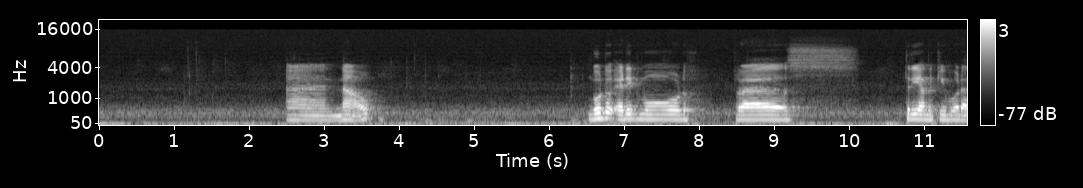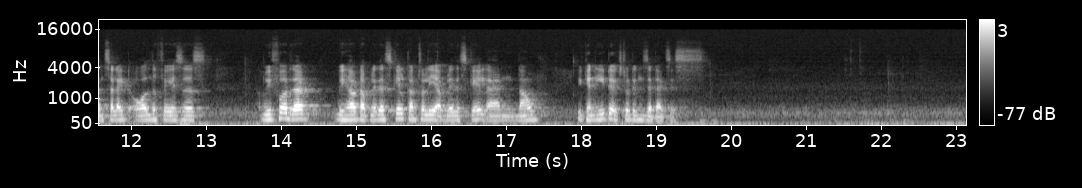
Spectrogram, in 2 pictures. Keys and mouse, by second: 1.8 click, 3.2-4.2 drag, 4.3 Tab, 4.8 Tab, 6.2 Tab, 11.5 a, 13.7 Tab, 15.2 ctrl+a, 16.4 Tab, 18.0 e, 22.1 Tab.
